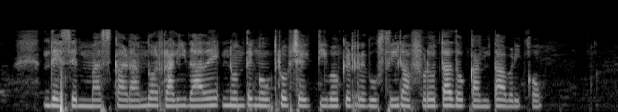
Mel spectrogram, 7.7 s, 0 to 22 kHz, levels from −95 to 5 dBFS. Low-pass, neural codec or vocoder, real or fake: 7.2 kHz; none; real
